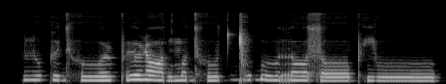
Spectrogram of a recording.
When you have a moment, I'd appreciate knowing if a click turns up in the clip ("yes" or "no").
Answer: yes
